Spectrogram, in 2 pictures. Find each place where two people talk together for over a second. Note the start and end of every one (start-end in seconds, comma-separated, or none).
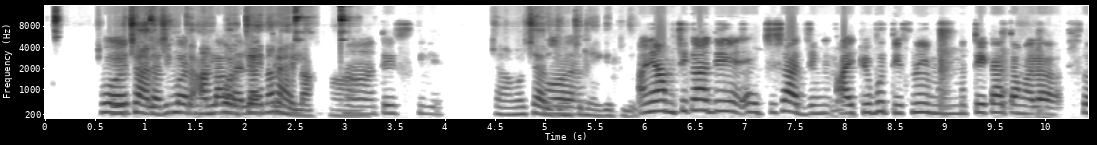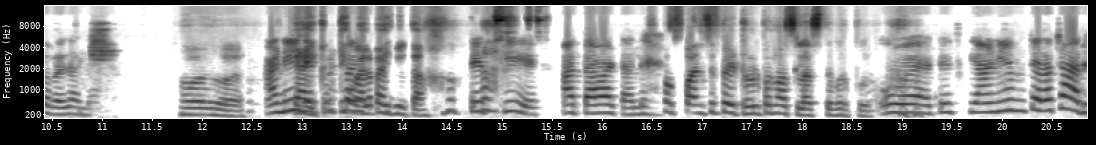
0.6-2.5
